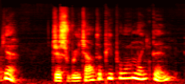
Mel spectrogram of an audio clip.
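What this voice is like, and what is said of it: Gary Vee impression. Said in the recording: “a good Gary Vee impression? ... You could do better.”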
